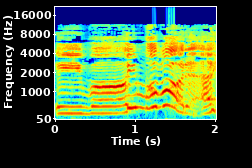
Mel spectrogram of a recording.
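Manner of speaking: loud, slow, panicked, anguished wail.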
